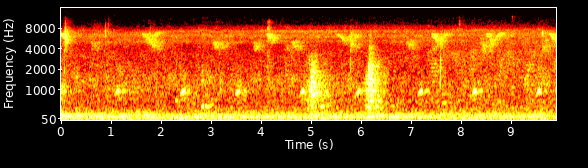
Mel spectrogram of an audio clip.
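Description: Faint bird chirps repeating, a short high call about every second, over a steady low background hum. Two brief, louder scratchy sounds come near the middle.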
